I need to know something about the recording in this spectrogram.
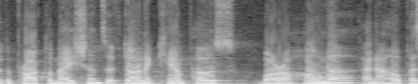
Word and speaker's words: Barahona: And today, we have a very special Donna Campos Barahona. Did I say it right? Barahona.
